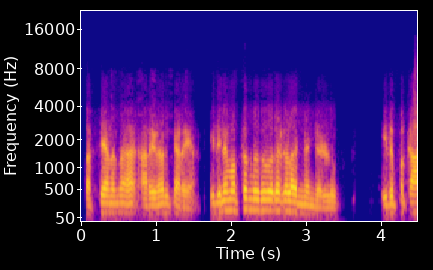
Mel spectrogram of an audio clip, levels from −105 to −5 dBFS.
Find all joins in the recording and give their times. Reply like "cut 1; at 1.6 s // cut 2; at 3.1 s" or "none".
cut 1; at 1.6 s

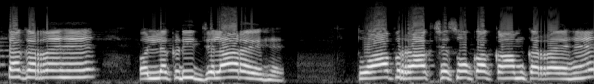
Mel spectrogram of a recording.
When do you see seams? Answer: none

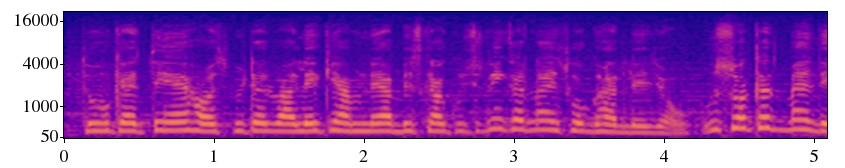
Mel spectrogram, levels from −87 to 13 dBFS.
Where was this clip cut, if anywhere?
cut 1; at 4.1 s

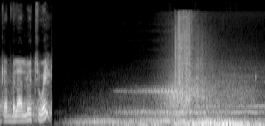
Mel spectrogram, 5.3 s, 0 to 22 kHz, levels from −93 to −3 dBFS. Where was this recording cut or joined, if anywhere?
cut 1; at 1.2 s

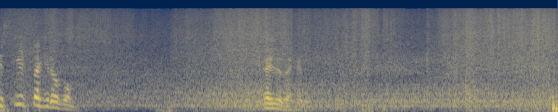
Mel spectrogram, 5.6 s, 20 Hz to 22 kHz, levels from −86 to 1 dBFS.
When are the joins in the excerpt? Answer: none

